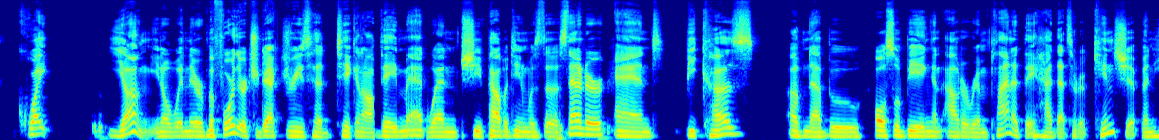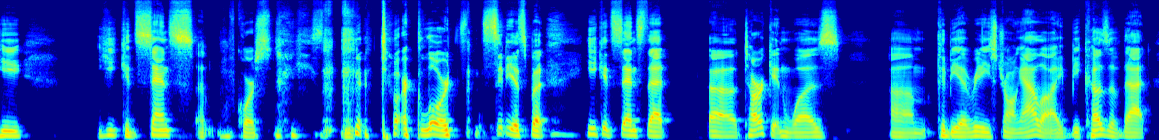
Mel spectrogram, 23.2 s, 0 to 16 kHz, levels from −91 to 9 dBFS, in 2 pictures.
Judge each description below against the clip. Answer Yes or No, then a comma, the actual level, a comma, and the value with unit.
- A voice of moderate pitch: No, low, 120 Hz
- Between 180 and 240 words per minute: No, average, 165 wpm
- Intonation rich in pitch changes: No, average, 3.5 semitones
